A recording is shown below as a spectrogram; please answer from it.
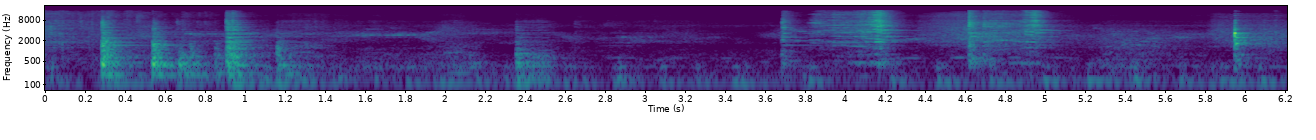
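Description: Kitchen dishes and metal utensils clinking and knocking: three quick knocks within the first second, scattered clinks and scrapes after, and a sharp click at the end.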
